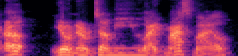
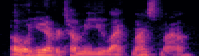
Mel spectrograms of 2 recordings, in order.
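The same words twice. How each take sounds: First: Louder, accusing mock-wife complaint; tone-deaf complaint. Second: Softer, quicker, casual delivery; innocent remark. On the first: Wife to husband after he praises a stranger's smile, accusing. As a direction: imitate a wife's pointed, raised-voice gripe. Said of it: "my wife doesn't hear her say it to, to me like that". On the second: Retold or imitated. Wife as she hears herself speaking to husband, mild and offhand. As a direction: toss it off as a harmless passing comment. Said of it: "She hears".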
